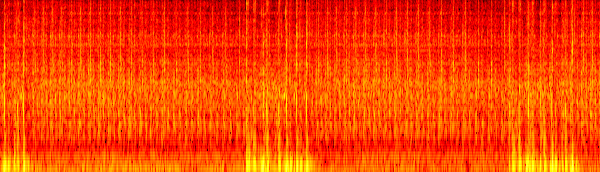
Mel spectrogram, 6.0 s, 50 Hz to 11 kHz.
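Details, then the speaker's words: Enjomor 6cc hit-and-miss model engine on a cart during governor, ignition and valve-timing tuning, with the fuel tank lowered and carb turned: short bursts of firing pops about every 2.5 s. It runs but stutters at times. "not quite there yet guys that wants to stutter sometimes don't it"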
